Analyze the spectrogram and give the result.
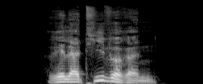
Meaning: inflection of relativ: 1. strong genitive masculine/neuter singular comparative degree 2. weak/mixed genitive/dative all-gender singular comparative degree
- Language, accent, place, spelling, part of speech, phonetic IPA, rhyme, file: German, Germany, Berlin, relativeren, adjective, [ʁelaˈtiːvəʁən], -iːvəʁən, De-relativeren.ogg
